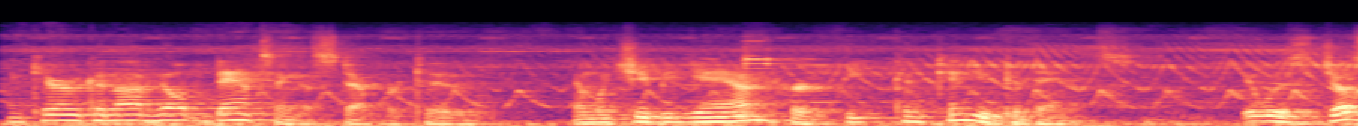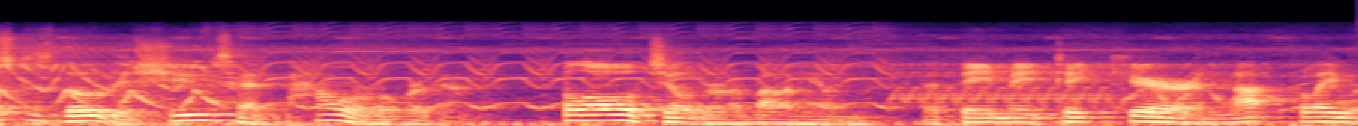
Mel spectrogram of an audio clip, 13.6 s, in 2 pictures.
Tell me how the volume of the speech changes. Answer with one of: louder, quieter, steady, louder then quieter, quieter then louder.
steady.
